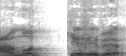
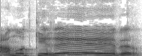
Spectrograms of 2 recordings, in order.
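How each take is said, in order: First: The stress falls on the final syllable. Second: The stress falls on the next-to-last syllable. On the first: The speaker calls it wrong. "On dit pas" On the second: The speaker calls it right. "On dit ... Milli'il. On doit monter"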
